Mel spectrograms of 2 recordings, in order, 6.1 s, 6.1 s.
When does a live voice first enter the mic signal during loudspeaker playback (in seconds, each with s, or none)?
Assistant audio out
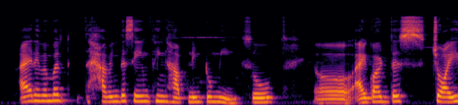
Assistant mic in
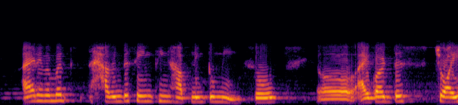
none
